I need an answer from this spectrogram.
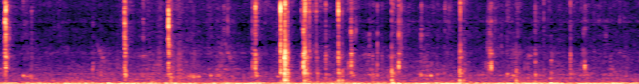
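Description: Crunchy chewing of crisp raw fruit: irregular sharp crunches, loudest in a cluster about three seconds in, over a steady low rumble.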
